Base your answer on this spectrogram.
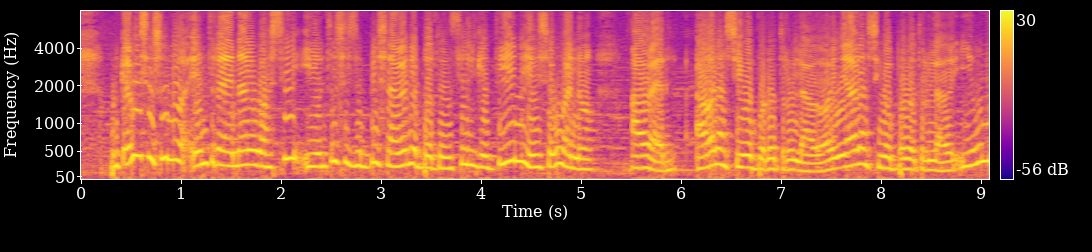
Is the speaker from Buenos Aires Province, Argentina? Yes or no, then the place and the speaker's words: yes; Hurlingham, Buenos Aires Province, Argentina; nosotros somos de Hurlingham.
